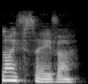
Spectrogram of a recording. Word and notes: life saver: British English

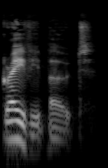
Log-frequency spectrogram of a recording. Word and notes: gravy boat: British English

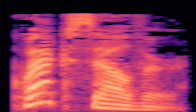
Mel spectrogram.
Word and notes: quacksalver: British English

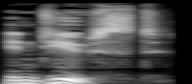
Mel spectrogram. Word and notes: induced: British English

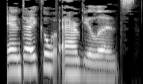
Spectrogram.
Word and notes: anticoagulants: British English

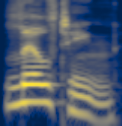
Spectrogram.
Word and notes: lilting: American English

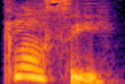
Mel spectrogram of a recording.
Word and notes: classy: British English

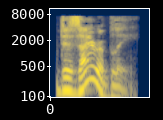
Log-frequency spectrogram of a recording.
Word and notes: desirably: British English

